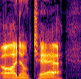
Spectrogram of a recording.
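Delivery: put-on accent gradually sliding toward Australian. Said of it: "Was that Australian? Was that better?".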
